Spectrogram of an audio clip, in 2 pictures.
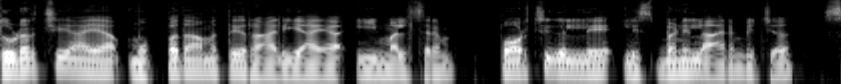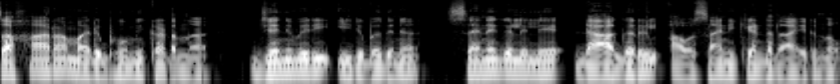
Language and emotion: Malayalam, neutral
